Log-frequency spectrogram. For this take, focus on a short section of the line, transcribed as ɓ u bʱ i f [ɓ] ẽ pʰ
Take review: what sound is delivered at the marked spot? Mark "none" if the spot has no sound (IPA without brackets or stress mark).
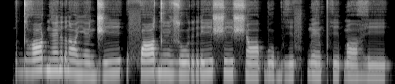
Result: ɓ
